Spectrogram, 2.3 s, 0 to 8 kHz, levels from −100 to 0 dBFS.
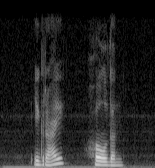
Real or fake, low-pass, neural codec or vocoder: real; 7.2 kHz; none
